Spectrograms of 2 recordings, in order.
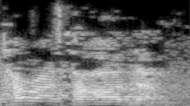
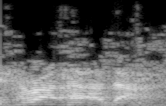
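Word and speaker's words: תורת האדם: The Ramban wrote a work called Toras HaAdam, or Torat HaAdam, depending on how you want to pronounce it. The Ramban is from Spain, so I'll say Torat HaAdam.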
